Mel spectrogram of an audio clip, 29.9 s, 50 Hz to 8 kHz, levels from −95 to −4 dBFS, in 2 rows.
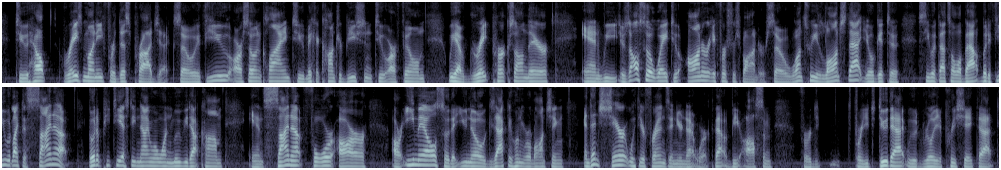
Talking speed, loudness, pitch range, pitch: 205 wpm, -34 LUFS, 115-140 Hz, 125 Hz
